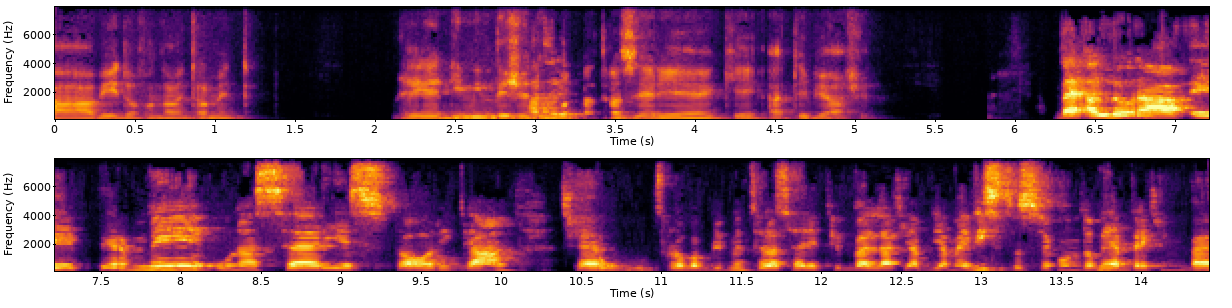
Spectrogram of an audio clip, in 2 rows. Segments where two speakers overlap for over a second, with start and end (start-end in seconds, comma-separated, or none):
none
